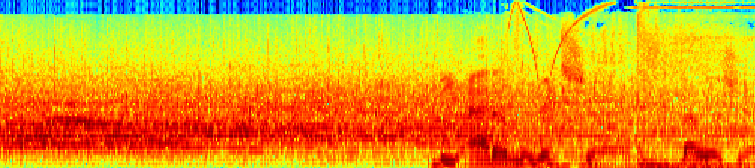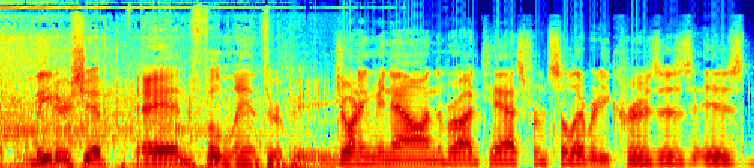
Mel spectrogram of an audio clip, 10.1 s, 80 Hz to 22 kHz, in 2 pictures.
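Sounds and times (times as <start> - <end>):
audience applause: 0.0 - 2.9
speech: 2.9 - 10.0.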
